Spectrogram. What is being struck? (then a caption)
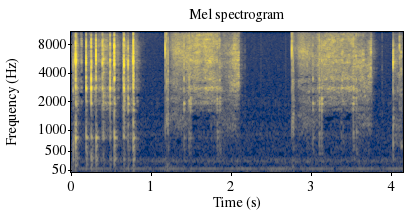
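Aluminium laptop body and keyboard. Long acrylic nails on one hand tap and scratch the palm rest and keyboard area of an open grey aluminum laptop with its screen on. About nine quick, bright clicking taps come first, followed by two longer hissing scratch strokes across the metal and a few final taps. A faint low hum runs underneath throughout.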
